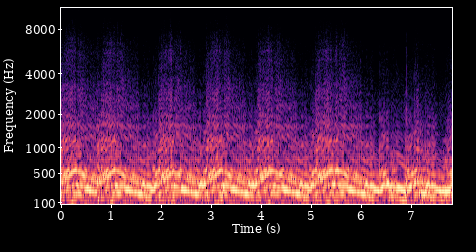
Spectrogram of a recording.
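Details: Modified Aprilia RS660 on the newly loaded remap, not yet warmed up: crisp repeated blips, revs rising and falling cleanly about once a second with no misfire or hesitation; normal revving, and later diagnostics showed no engine fault codes.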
